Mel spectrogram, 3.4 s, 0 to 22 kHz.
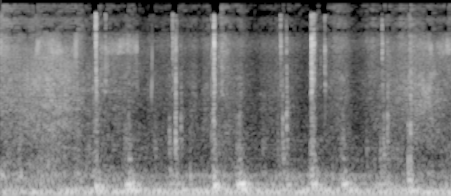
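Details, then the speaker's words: Lada Granta in-cabin: pedal sticking after being sprayed with WD-40, irregular sharp clicks about every half second over a low rumble as it catches and snaps back with a jerk; less than before but persists, to be checked under warranty. "Вроде меньше стало, но иногда это щёлкает и прямо тру таким рывком возвращается."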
